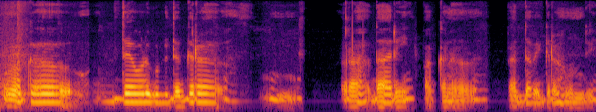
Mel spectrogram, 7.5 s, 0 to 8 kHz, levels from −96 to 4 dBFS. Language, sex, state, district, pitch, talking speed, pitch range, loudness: Telugu, male, Andhra Pradesh, Guntur, 195 Hz, 65 wpm, 180-240 Hz, -17 LUFS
